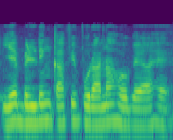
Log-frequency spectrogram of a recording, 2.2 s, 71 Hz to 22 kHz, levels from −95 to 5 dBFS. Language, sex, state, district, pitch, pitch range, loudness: Hindi, male, Arunachal Pradesh, Lower Dibang Valley, 145 Hz, 140-155 Hz, -16 LUFS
